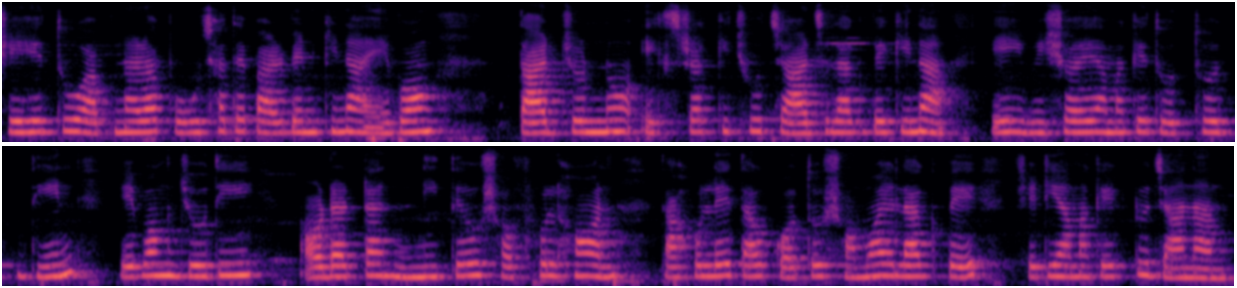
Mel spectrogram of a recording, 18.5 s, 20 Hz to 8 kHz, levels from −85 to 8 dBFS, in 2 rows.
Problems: none marked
